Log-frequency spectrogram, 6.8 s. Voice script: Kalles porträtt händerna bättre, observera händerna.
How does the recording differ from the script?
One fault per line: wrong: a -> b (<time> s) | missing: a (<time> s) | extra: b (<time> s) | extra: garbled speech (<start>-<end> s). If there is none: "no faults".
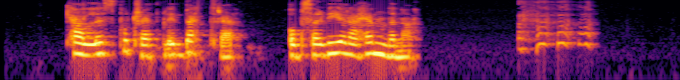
wrong: händerna -> blev (1.6 s)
